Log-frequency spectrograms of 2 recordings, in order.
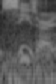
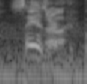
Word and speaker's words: Caesar: The only fault I have to find with your rendition there, apart from not having a tune to it, is that you used the effete pronunciation Caesar instead of Caesar, which rhymes with gaze, sir.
